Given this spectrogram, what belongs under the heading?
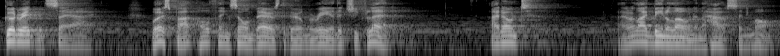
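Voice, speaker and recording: An actor playing an arrogant, dissolute diarist of the 1910s, speaking formal old-fashioned entries in a pompous manner for a horror audio drama. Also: male voice, on the low side, expressive, normal speed, long pauses, lightly acted. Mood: bitter, uneasy. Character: arrogant, dissolute 1910s male diarist, self-satisfied, increasingly haunted. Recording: echoey long reverb, music underneath. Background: music.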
